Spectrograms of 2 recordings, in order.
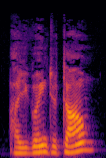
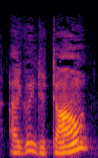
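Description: The two takes are said the same way.

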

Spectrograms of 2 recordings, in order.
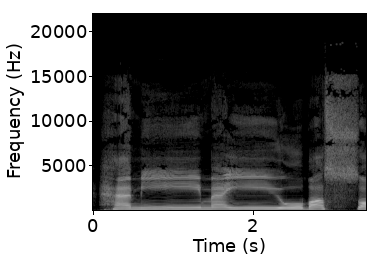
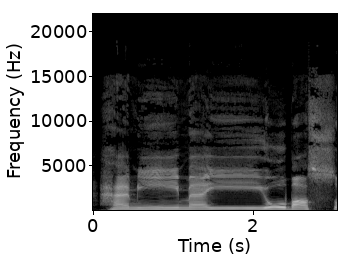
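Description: Both takes have the same delivery.

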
